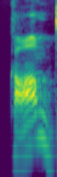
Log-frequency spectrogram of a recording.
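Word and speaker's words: calm: consonant থাকে এর পরে এল পরে যদি কোন কনসোনেন্ট থাকে তাহলে তার উচ্চারণের ক্ষেত্রে এল এর উচ্চারণ সাইলেন্ট হয়ে যায় যেমন দেখো ওয়াক ডব্লিউ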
